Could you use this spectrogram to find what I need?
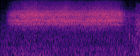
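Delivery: soft, long shush; quiet calming "shhh". Shown as a demonstration. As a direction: hush the room gently. Demonstrates hushing to calm a noisy crowd.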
